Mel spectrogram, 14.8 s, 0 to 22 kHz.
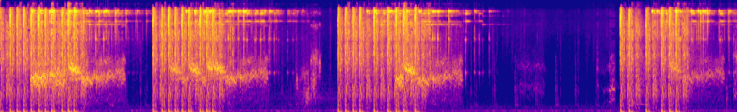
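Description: Pistol and shotgun gunfire in the Half-Life 2 beta video game: loud repeated shots in several bursts, sharp rapid cracks with ringing tails and quieter pauses between the volleys.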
